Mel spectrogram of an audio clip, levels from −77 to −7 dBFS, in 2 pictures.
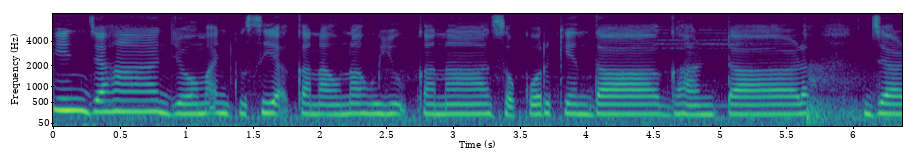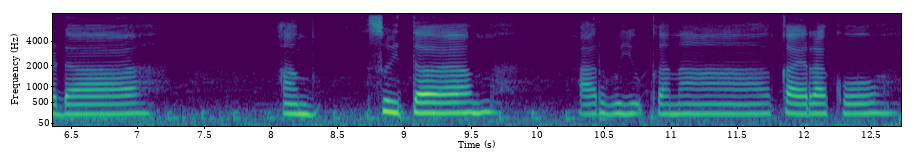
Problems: constant background noise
